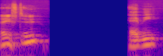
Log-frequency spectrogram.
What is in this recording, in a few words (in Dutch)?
"Heeft u - Hebbie", Nieuw lekkerlands dialect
